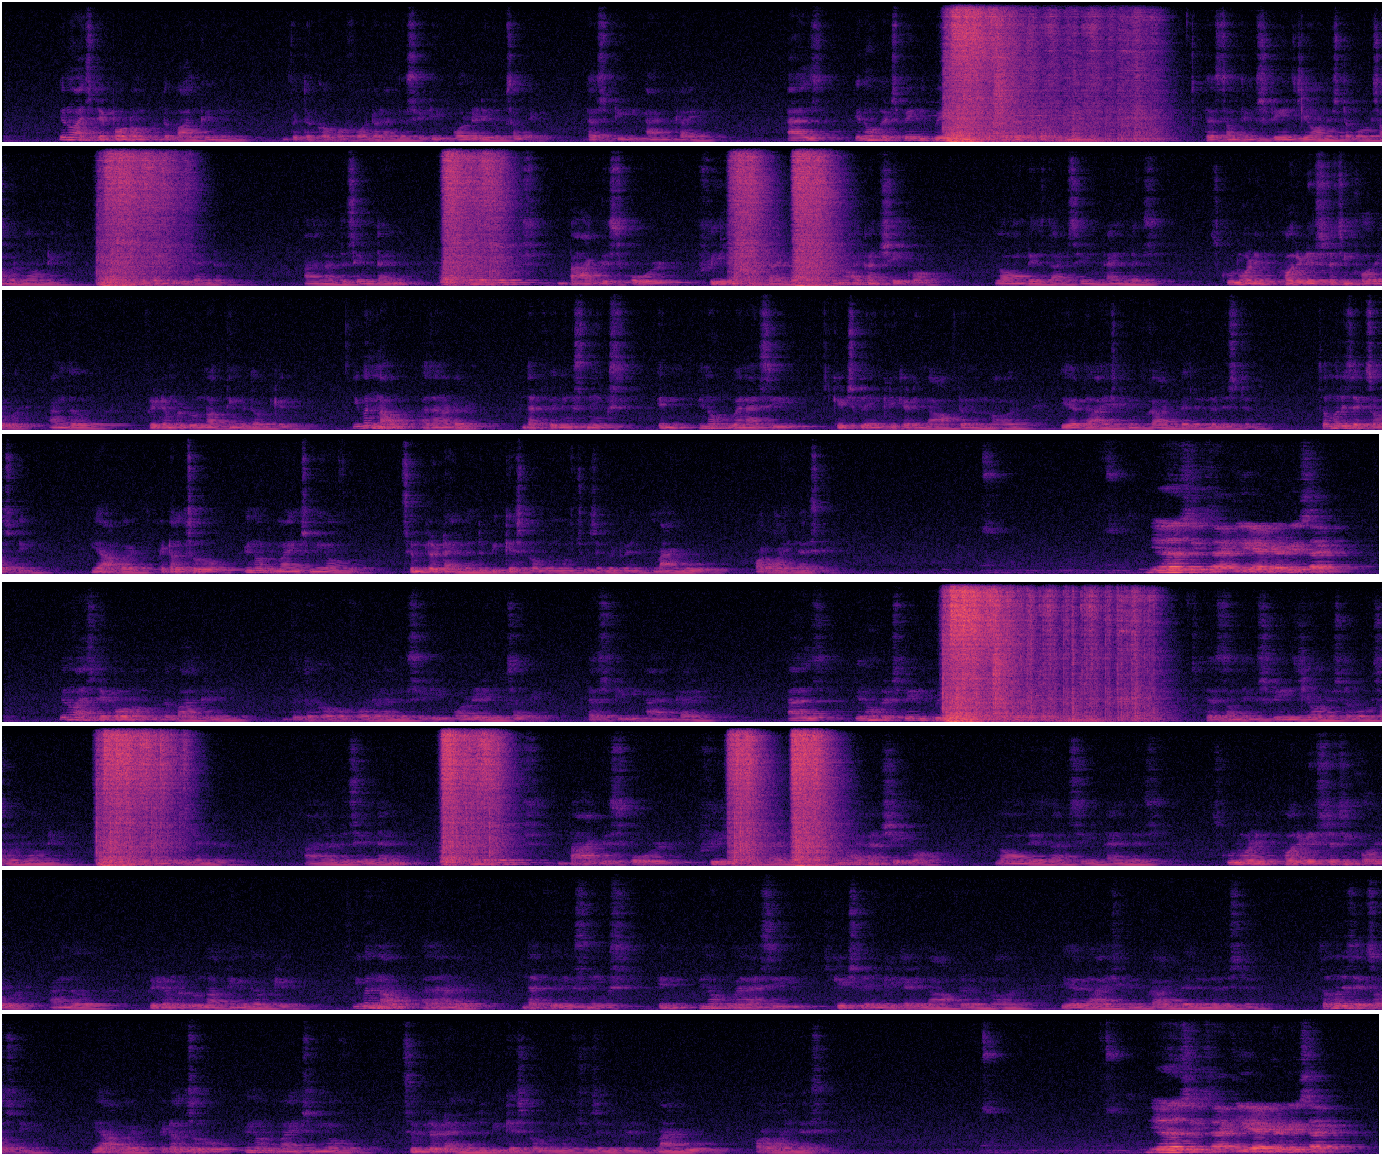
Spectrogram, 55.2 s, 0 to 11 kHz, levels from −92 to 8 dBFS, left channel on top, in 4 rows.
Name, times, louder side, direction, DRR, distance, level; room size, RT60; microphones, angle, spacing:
voice 1, 0.6-2.4 2.8-5.4 5.8-7.0 7.8-8.2 8.5-11.0 12.0-14.4 14.8-16.0 16.8-17.8 18.4-20.5 20.8-23.1 23.7-25.3 26.0-28.6 29.1-30.5 31.1-32.3 32.8-33.8 34.2-35.6 35.9-40.1 40.8-41.7 42.3-45.0 45.4-48.5 48.9-49.7 52.8-52.9, left 1 dB, 70° left, 1 dB, 0.7 m, -40 dB
sound 1, 9.4-11.6 14.7-15.7 18.2-18.8 21.0-21.4 21.7-22.1, right 5 dB, 50° right, 0.5 m, -26 dB
voice 2, 52.8-54.6, right 1 dB, 10° right, -14 dB, 1.2 m, -30 dB
6.1 x 2.1 x 2.8 m, 0.94 s
head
